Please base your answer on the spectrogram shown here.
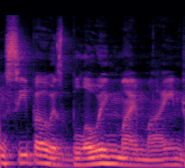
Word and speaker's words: CPOE: So I'm just going to tell y'all a really quick story about CPOE for all of you coming in here from American Football Analytics Twitter. I pronounce that CPO, completion percentage over expected.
